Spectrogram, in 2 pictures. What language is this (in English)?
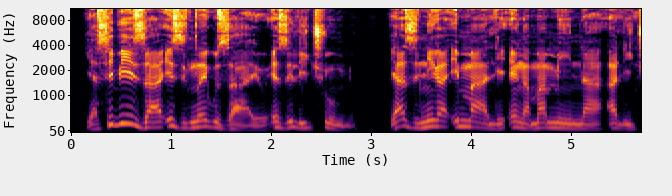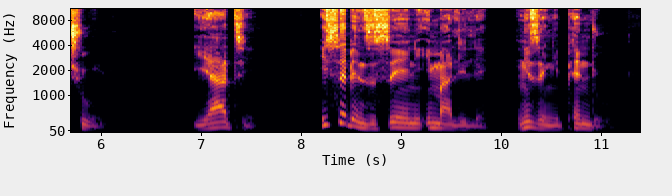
North Ndebele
